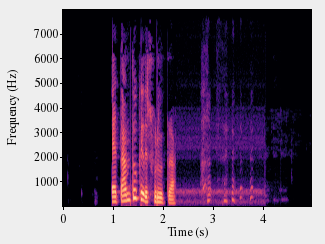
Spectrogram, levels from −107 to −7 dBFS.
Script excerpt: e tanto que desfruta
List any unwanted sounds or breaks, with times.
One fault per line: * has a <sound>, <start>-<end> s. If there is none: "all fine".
* has a laugh, 2.7-3.8 s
